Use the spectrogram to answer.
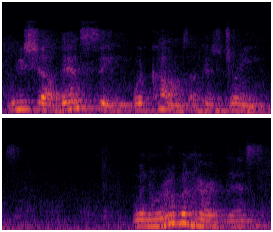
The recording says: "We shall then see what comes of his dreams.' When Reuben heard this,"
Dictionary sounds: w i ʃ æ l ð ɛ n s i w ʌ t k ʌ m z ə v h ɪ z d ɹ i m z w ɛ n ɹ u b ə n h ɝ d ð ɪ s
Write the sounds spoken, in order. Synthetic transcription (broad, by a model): w i ʃ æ l ð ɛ n s i w ʌ t k ʌ m z ə v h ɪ z d ɹ i m z w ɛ n ɹ u b ə n h ɝ d ð ɪ s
